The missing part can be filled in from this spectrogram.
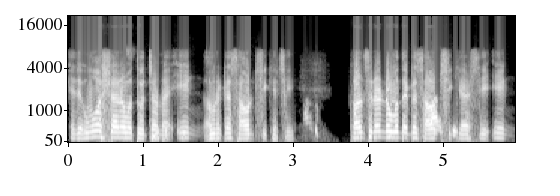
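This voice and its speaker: Man, pronunciation teacher, slow syllable drills, slightly high voice, dry dull call audio. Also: no room sound. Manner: drills sounds slowly syllable by syllable, asks students to repeat. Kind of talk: online spoken English class. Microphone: online video call.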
